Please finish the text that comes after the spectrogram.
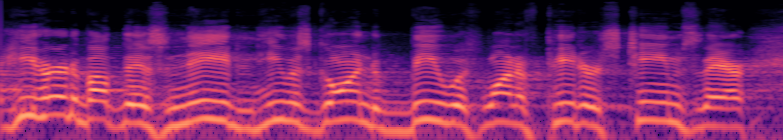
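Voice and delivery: ordinary delivery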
